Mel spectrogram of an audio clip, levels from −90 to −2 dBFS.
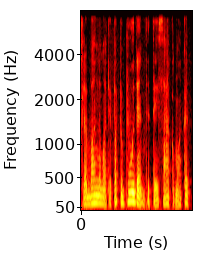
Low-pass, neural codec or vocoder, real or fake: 7.2 kHz; none; real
